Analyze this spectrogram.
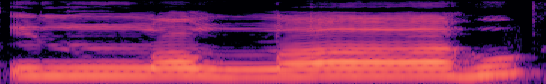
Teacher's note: لفظ اللہ سے پہلے زبر آ رہا تھا تو لفظ اللہ کو موٹا پڑا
